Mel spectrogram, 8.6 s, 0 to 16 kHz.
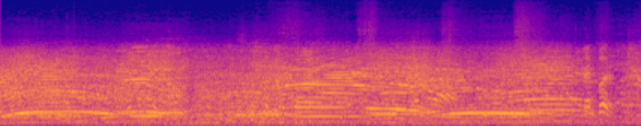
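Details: Limousin cattle at the Gondanglegi animal market, Malang Regency, East Java, on 12 February 2020; several long, slightly wavering moos overlap one another, with market chatter and engine noise beneath.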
